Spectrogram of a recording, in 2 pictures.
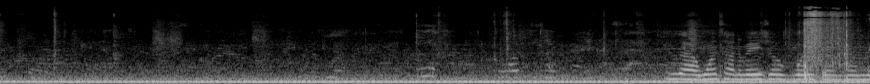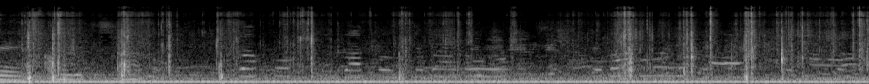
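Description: Plastic meat packages rustle and clack as they are stacked in a shopping cart.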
